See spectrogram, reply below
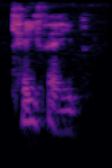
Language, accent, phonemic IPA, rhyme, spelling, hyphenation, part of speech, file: English, Southern England, /ˈkeɪfeɪb/, -eɪfeɪb, kayfabe, kay‧fabe, noun / adjective / verb, LL-Q1860 (eng)-kayfabe.wav
- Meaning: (noun) 1. The act, situation, or code of portraying staged events, performances, rivalries, etc as authentic or spontaneous 2. Similar fakery or suspension of disbelief in other contexts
